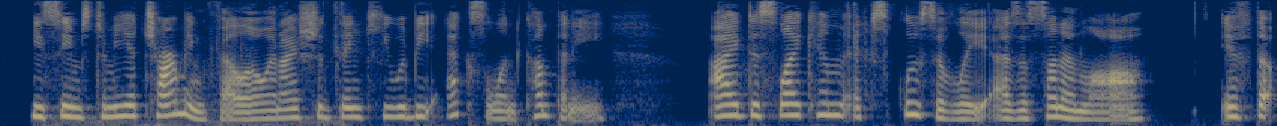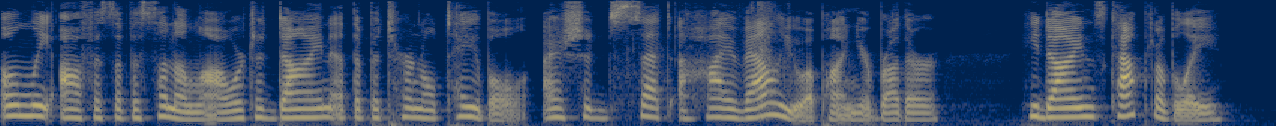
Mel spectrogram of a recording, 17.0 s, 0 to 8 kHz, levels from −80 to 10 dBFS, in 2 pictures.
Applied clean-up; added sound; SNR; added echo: neural mask model DeepFilterNet 3.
